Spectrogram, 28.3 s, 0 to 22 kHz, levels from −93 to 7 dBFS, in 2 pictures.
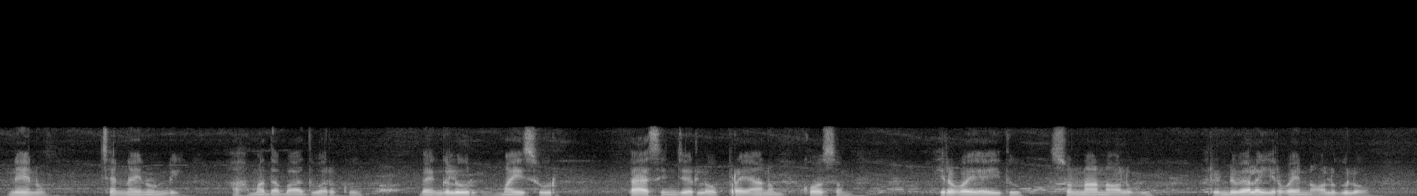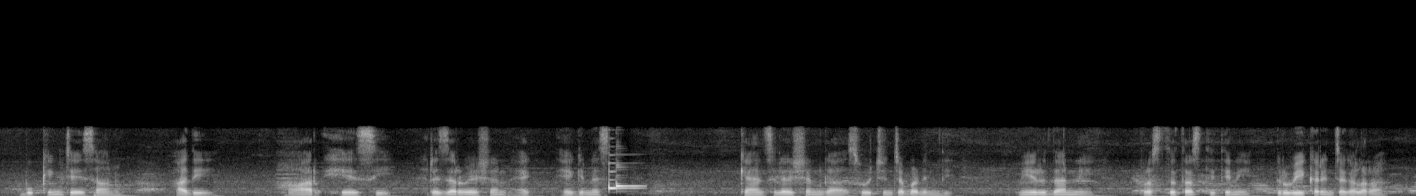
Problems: background sounds at intervals, continuous background conversations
